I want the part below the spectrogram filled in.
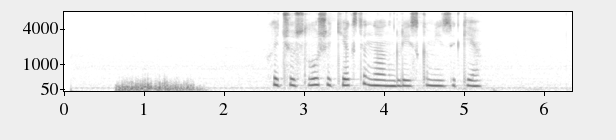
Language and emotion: Russian, neutral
